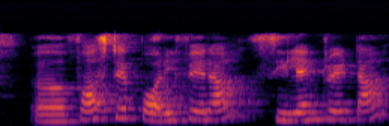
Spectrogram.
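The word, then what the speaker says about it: Coelenterata: के first step Porifera सीलेंंट्रेटा silent त्राता को need area भी बोलते हैं सी साइलेंट होता है यहां पे तीनों फेरापोरा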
